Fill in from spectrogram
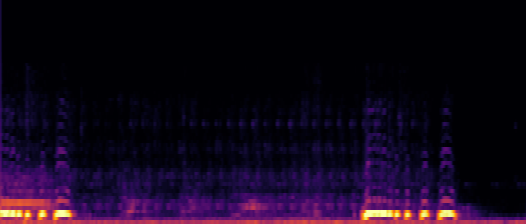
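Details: Melodious local zebra dove. Two loud, crisp bursts of rapid stuttering coo notes are separated by about two seconds of quiet background hiss.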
